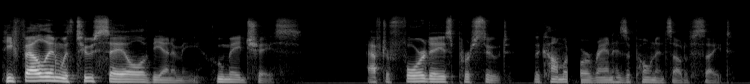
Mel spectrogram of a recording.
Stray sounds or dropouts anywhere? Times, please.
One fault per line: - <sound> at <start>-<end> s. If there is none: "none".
- dropout at 5.7-5.8 s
